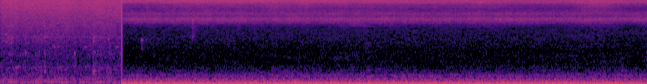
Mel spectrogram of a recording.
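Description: Loud, steady low rumble of a vehicle heard from inside its cabin, starting abruptly about a second in after a quieter opening.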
